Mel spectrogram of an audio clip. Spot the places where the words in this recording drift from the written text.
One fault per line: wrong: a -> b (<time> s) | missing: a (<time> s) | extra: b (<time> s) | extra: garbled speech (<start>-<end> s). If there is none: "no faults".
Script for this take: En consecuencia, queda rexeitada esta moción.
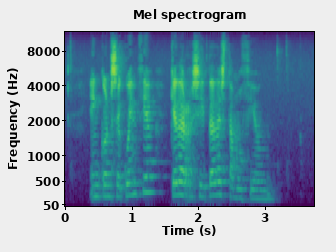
no faults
